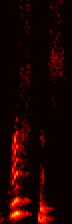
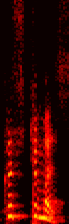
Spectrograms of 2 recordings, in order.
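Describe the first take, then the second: First: The t in the middle is dropped. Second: The t in the middle is pronounced. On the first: The speaker calls it right. "I say" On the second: The speaker calls it wrong. "I don't say"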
